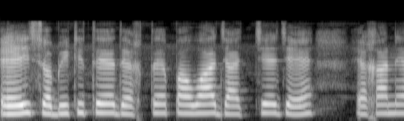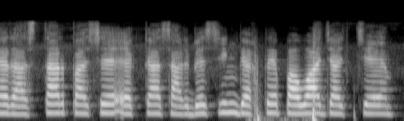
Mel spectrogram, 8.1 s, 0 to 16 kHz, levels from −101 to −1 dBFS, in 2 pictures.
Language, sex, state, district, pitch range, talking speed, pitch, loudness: Bengali, female, Assam, Hailakandi, 245-265 Hz, 105 wpm, 255 Hz, -19 LUFS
